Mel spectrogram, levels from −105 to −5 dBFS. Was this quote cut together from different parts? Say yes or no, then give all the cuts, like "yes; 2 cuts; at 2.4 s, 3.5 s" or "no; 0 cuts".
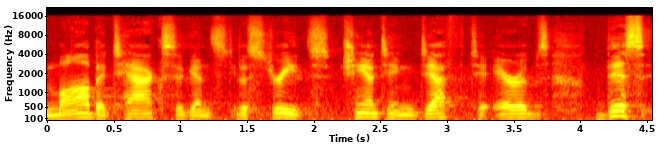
yes; 1 cut; at 1.4 s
